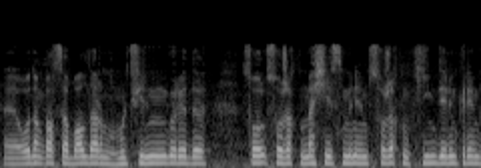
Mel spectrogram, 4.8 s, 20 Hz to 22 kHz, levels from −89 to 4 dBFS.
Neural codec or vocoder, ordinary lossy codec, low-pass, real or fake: none; none; 7.2 kHz; real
